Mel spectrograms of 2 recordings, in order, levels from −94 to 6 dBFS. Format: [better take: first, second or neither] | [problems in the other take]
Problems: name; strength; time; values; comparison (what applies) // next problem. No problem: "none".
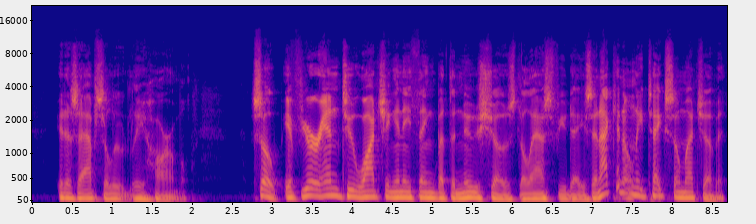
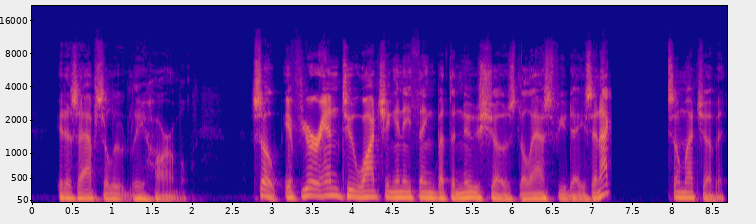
first | audio cutting out; at 7.5 s for 0.5 s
